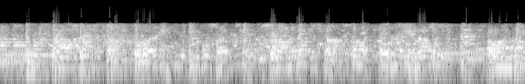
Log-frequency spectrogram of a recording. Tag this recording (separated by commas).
Music, Speech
